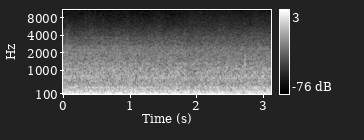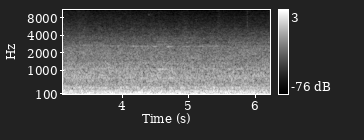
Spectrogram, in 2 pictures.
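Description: Passenger train coaches rolling away along the track, their wheels on the rails making a steady low rumble.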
